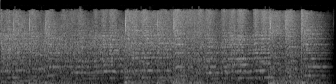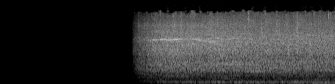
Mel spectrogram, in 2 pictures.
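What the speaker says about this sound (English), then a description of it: "you hear the applause for Jose Altuve" A ballpark crowd at a Houston Astros and Chicago White Sox game applauds Jose Altuve, a dense wash of clapping that cuts out for about two seconds, then resumes at full strength.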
